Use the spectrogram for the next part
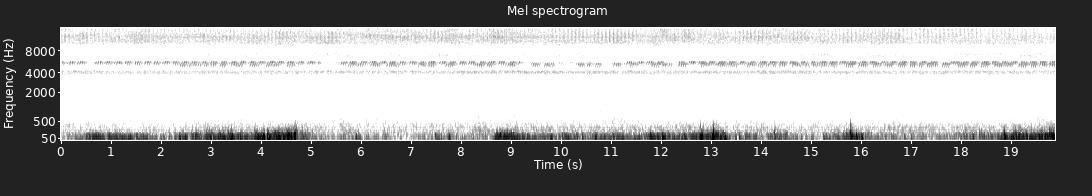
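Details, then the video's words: Chirping insects at night on Konza Prairie, Kansas tallgrass, by moonlight; a high, rhythmic pulsing trill continues steadily while low wind rumble swells and fades in gusts. "Insect Chirping Sounds"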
